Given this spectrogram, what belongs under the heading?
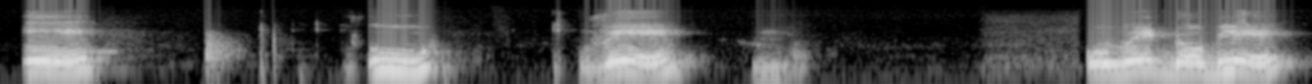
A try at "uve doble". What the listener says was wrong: There is no D sound.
